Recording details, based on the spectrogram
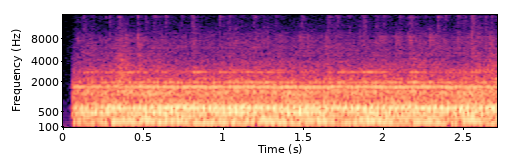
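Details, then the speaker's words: Axminster Craft AC2606B bandsaw after assembly and calibration, guides set top and bottom, guards in place: steady even mid-pitched hum with no knocks, rubbing or rattles; beautifully smooth, tracking well, normal running. "absolutely gorgeous, beautifully smooth, no noises, all tracking well."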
